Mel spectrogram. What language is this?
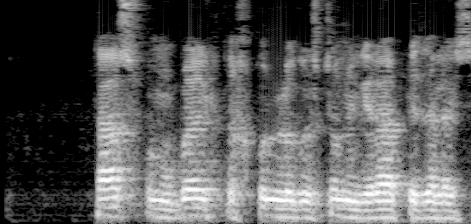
Pashto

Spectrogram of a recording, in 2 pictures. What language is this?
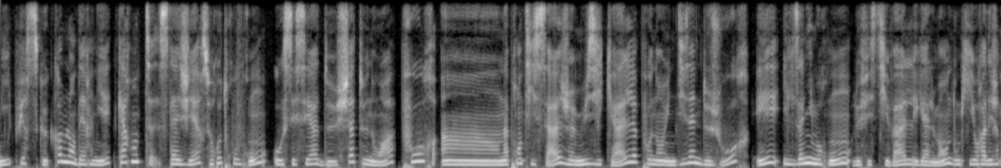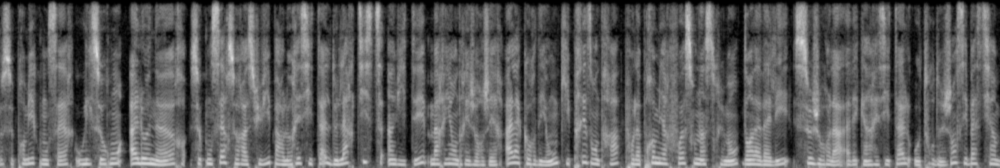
French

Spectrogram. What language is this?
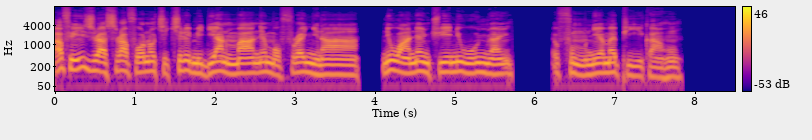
Akan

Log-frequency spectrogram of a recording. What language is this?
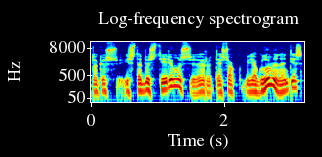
Lithuanian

